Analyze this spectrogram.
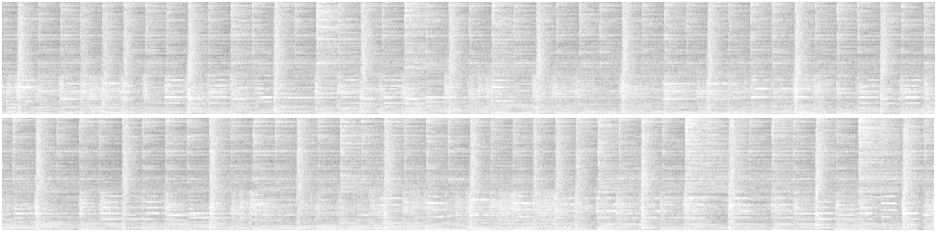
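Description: Rock band playing psychedelic rock, with electric guitar over a steady drum-kit beat.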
